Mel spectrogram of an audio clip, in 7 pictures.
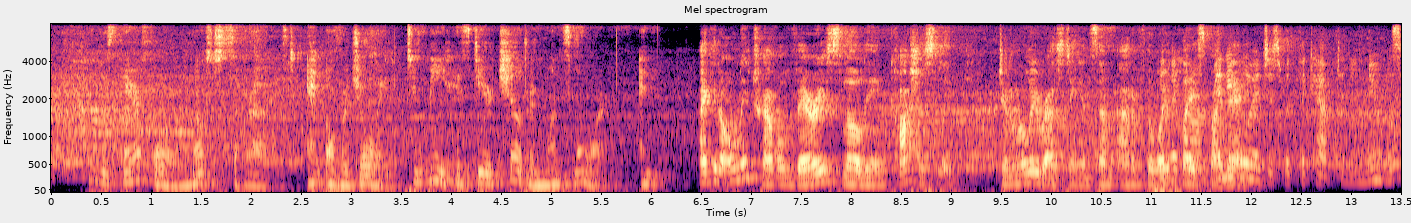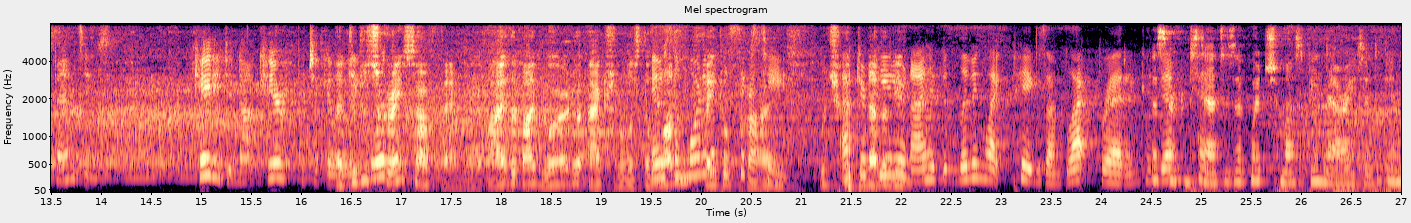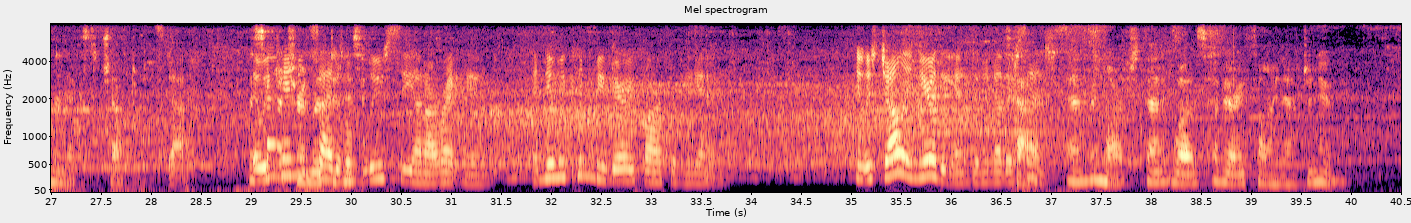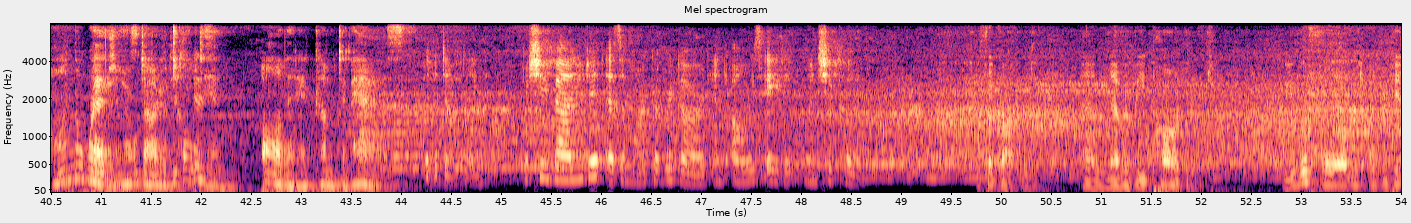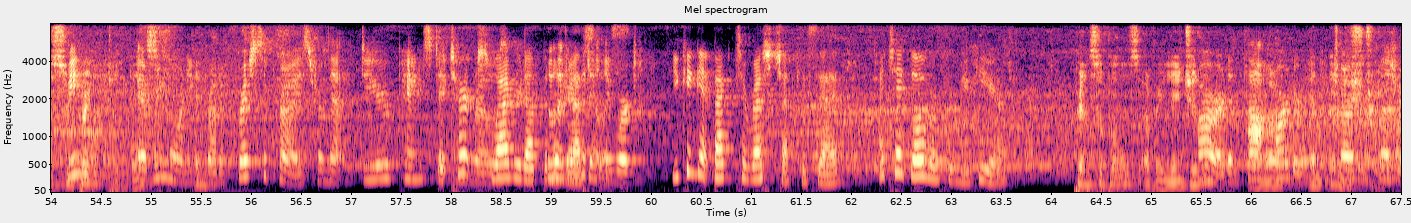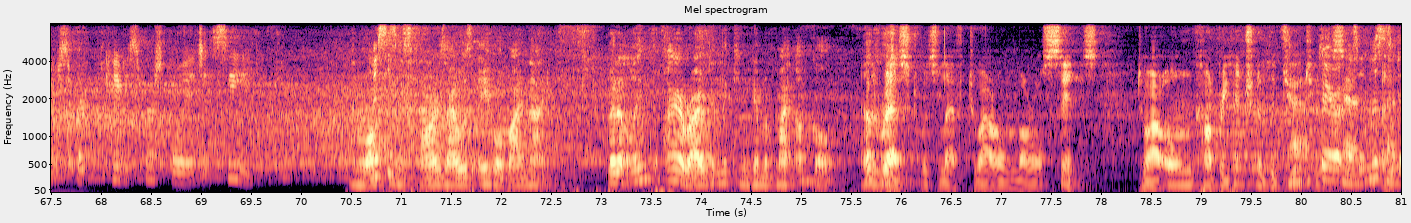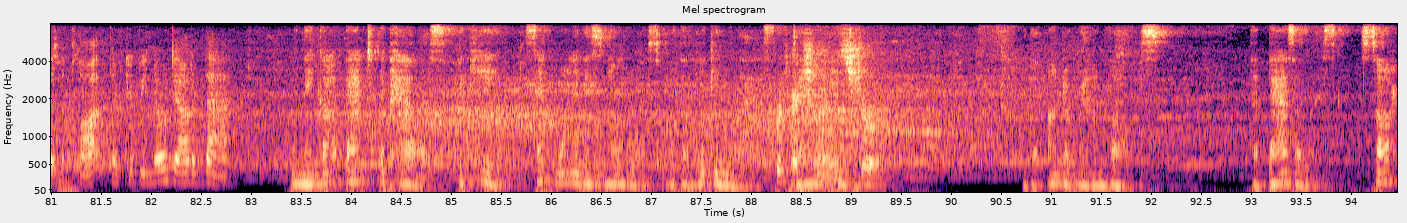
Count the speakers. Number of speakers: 6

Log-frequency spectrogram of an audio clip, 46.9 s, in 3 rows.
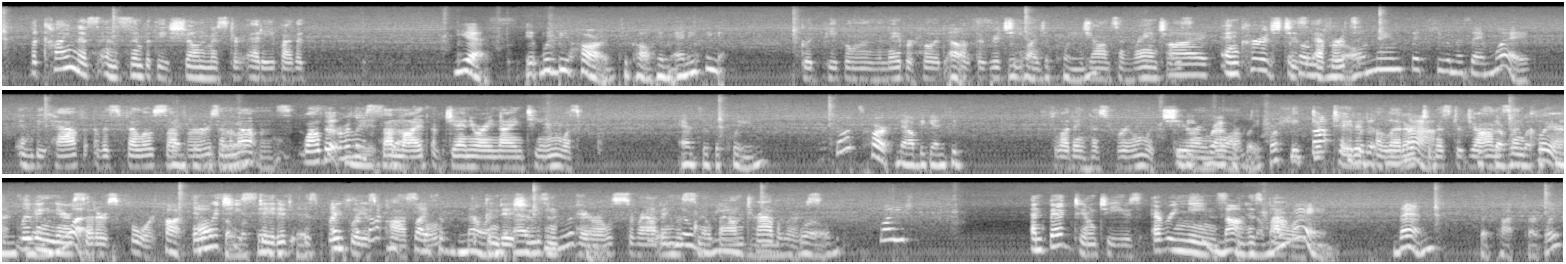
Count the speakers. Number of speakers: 2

